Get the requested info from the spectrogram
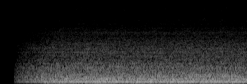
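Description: Steady low electrical hum with an even hiss over it, from the aquarium's running equipment.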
